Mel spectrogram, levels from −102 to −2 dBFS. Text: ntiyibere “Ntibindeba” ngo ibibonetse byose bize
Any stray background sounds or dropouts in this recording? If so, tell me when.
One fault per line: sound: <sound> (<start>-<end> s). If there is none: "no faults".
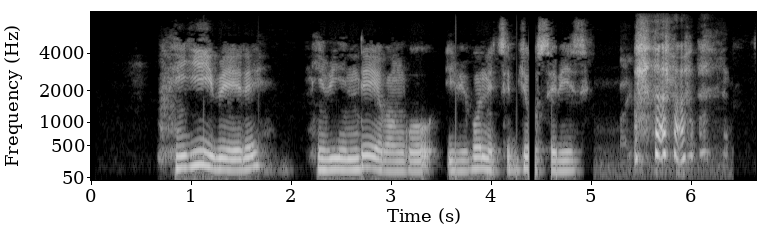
sound: dropout (4.4-4.4 s)
sound: laugh (5.3-6.4 s)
